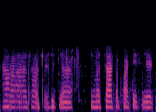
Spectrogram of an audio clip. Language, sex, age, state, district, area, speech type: Maithili, female, 45-60, Bihar, Saharsa, rural, conversation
